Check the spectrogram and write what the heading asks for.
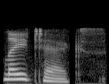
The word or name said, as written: latex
